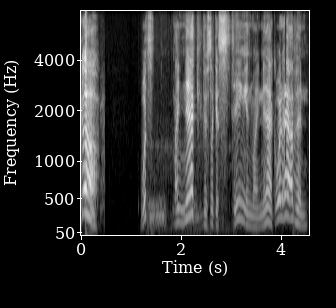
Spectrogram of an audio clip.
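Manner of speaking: high, very loud screamed delivery. A game narrator voices a man just slapped awake: screaming. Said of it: "he screams".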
